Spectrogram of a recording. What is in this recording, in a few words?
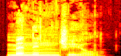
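"meningeal", British English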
